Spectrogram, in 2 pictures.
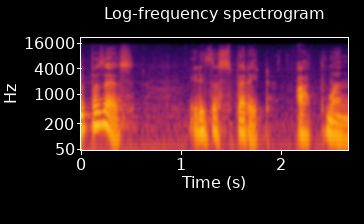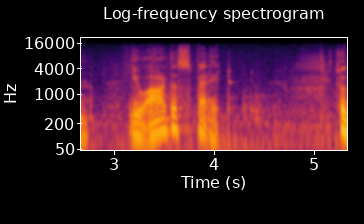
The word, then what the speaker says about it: Atman: And Atma becomes Atman.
